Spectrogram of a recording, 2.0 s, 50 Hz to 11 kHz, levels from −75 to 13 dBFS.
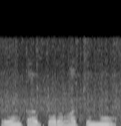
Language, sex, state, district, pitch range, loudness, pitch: Bengali, male, West Bengal, Cooch Behar, 130-135 Hz, -15 LUFS, 135 Hz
